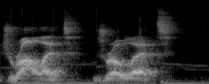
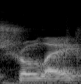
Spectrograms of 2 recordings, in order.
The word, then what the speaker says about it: Drolet: A lot of people pronounce it Drolet, but it's Drolet, kind of like Chevrolet, minus the Chev, plus a duh.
